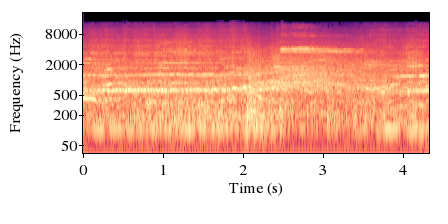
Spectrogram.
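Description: Spectators shouting and cheering in a reverberant indoor swimming hall. A long, steady horn-like tone is held through the first half.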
